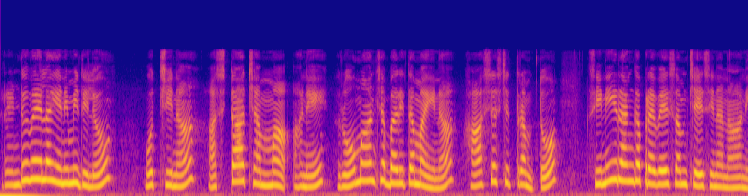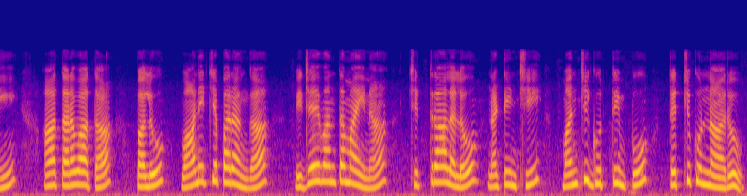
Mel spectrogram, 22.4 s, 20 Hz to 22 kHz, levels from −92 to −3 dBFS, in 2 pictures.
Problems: constant background noise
